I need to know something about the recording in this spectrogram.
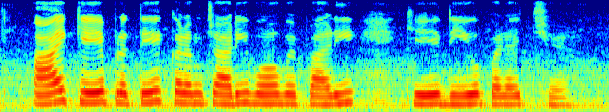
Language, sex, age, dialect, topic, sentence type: Maithili, female, 18-24, Southern/Standard, banking, statement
